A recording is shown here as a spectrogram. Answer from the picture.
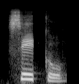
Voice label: "secco", Indian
